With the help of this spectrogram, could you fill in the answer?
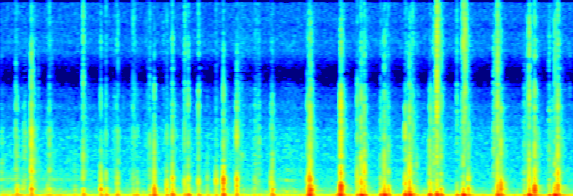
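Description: A hand-sized white plastic Elmer's Glue-All squeeze bottle with an orange cap is held in one hand and tapped with the fingertips and nails of the other. About two dozen short, dry taps come in an uneven rhythm, each with a hollow low knock and a brief bright click. The taps grow louder in the second half.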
